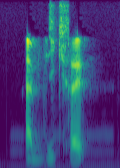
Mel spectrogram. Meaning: first-person singular future of abdiquer
- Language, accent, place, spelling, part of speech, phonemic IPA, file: French, France, Lyon, abdiquerai, verb, /ab.di.kʁe/, LL-Q150 (fra)-abdiquerai.wav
